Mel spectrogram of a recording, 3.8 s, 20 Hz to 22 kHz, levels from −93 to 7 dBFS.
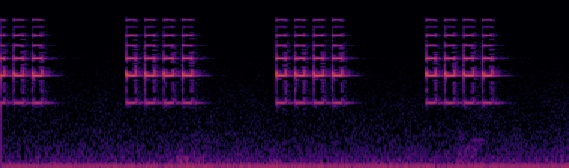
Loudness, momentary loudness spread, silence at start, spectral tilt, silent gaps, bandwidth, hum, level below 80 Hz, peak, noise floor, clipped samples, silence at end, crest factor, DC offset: -33 LUFS; 5 LU; 0 s; 2.5 dB/octave; none; 15.5 kHz; none; -56 dBFS; -20 dBFS; -55 dBFS; under 0.1%; 0 s; 18 dB; under 0.1%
